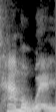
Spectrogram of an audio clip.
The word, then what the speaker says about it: Hamawi: Because Dr. Adam Hamawi uh it's Hamaway is the way he pronounces it.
